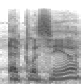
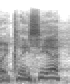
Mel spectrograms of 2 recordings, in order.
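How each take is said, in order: First: Tentative ECCLESIA as ek-luh-SEE-uh; questioning ecclesia, short middle vowel; pronunciation ek-luh-SEE-uh. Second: ECCLESIA as ek-KLEE-see-uh; questioning ecclesia, stressed KLEE; corrected pronunciation. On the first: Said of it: "Or no, ecclesia?". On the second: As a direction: say ecclesia with a long "klee" in the middle. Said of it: "What does she say?". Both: Shown as a demonstration.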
